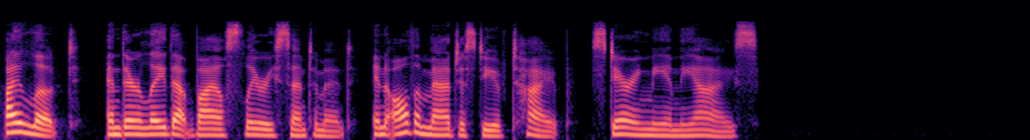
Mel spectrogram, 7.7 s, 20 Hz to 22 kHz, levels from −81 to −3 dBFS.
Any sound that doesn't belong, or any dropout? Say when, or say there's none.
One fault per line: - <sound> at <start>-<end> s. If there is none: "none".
none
